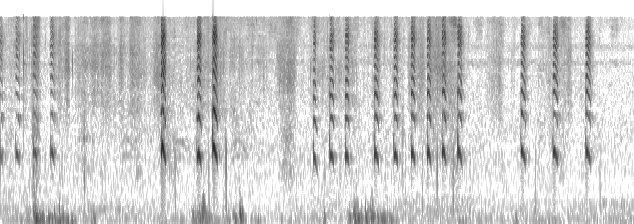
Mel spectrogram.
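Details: High, piping squeaks from French Bulldog puppy Red, Ebi's pup, repeated in rapid runs of short identical notes, with soft thumps and handling noises underneath.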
